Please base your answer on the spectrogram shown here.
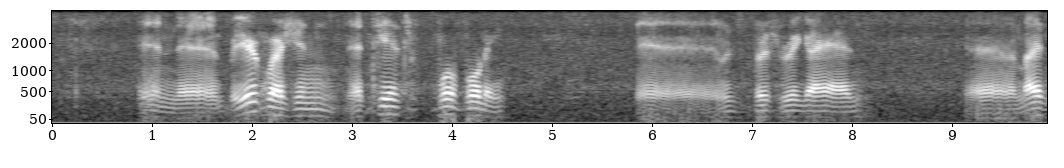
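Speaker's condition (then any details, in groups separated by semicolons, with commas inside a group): Speech impediment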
